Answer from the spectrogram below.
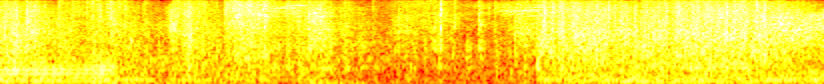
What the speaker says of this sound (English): Get wrecked by my explosion, sir.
